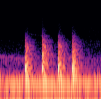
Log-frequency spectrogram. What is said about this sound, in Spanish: Pero cuando me había alejado de la puerta volvieron a tocar, esta vez de forma más insistente. Me asomé por el ojal, pero de nueva cuenta no había nadie allá afuera.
